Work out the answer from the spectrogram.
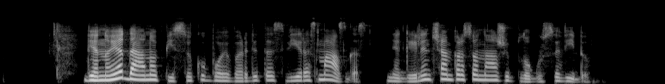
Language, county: Lithuanian, Vilnius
